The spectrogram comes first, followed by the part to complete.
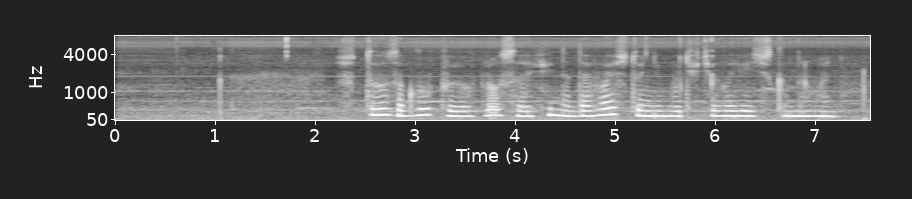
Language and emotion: Russian, sad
